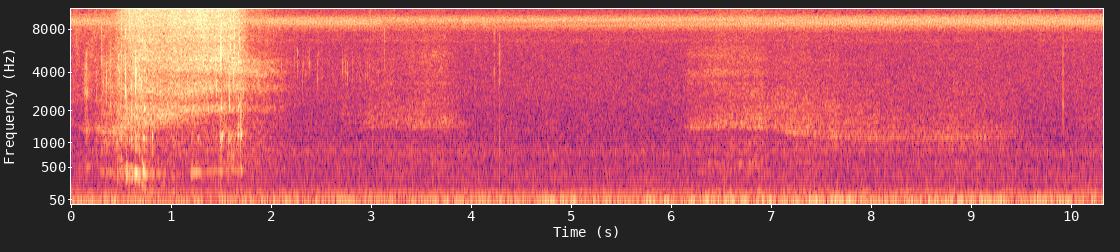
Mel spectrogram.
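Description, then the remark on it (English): Bathwater drains with a short, loud gurgling rush near the start, then settles into a low, steady rumble with faint, soft gurgles underneath. No one speaks. “And then as we barely pulled apart our wet bodies from each other, we stop as we hear the water start to drain.”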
